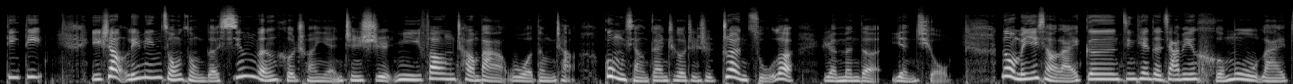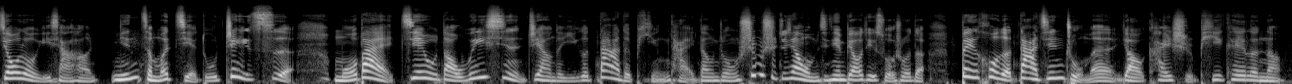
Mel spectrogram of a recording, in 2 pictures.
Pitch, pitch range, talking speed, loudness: 205 Hz, 175-250 Hz, 260 characters per minute, -19 LUFS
